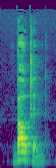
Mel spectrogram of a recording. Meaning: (verb) to fart; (noun) plural of bout
- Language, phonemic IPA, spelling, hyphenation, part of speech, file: Dutch, /ˈbɑu̯.tə(n)/, bouten, bou‧ten, verb / noun, Nl-bouten.ogg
